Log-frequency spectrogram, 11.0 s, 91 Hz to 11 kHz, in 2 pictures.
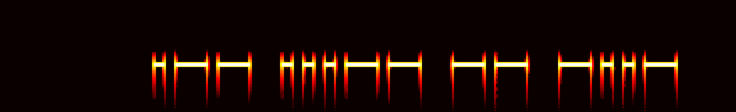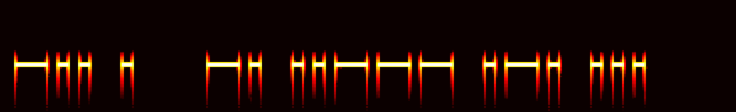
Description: Morse code, heard as a keyed tone, about 15 wpm, 700 Hz. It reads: W3MX DE N2RS
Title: USA Callsign DE Callsign - 4 Characters - 15wpm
